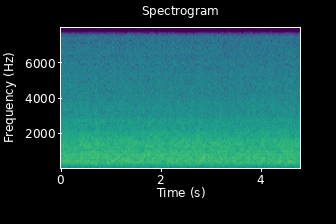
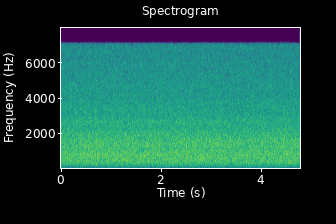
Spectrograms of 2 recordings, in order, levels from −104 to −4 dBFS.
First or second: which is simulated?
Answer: first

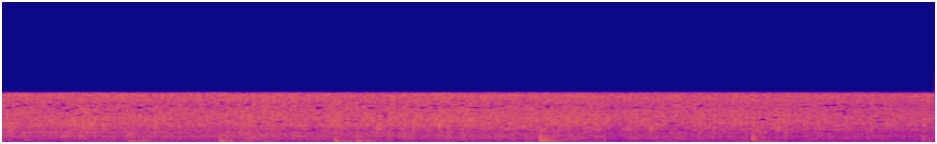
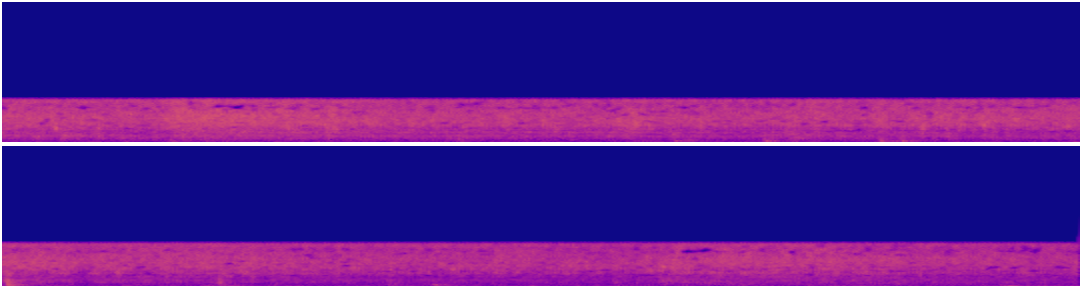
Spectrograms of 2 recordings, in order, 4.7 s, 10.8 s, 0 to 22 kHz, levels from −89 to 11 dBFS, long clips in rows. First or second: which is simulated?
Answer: second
